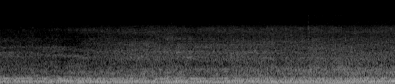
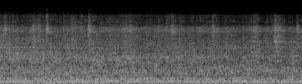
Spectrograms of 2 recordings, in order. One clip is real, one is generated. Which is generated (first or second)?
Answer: first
